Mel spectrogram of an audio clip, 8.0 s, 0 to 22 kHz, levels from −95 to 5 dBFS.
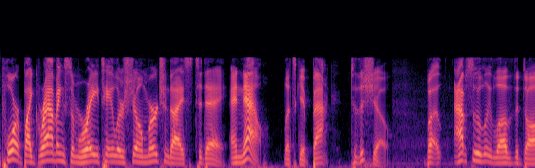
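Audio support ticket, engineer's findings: Engineer's findings: no audio fault found in the speech recording.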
